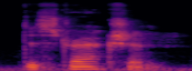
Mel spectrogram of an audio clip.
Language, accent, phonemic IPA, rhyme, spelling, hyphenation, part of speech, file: English, General American, /dɪsˈtɹæk.ʃən/, -ækʃən, distraction, dis‧tract‧ion, noun, En-us-distraction.ogg
- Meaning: 1. Something that distracts 2. The process of being distracted 3. Perturbation; disorder; disturbance; confusion 4. Mental disarray; a deranged state of mind; insanity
